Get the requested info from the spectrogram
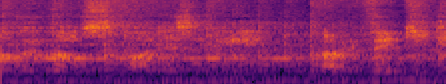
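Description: Soundtrack of a TV-style video playing: background music with a steady held high note, and brief scattered voice sounds.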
